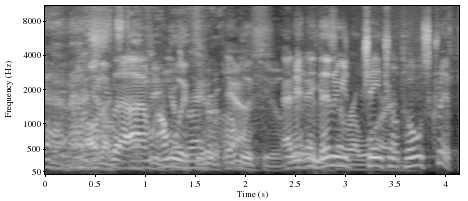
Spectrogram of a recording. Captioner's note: overlapping chatter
